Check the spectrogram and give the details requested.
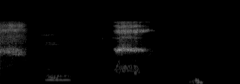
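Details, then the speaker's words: Lecturer's vocal imitation of wheezing in severe drug allergy reaction, chest "whistling": hissing breaths with a brief whistling tone from allergic airway narrowing; imitated wheeze. "hay una cuestión como que el pecho silva"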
